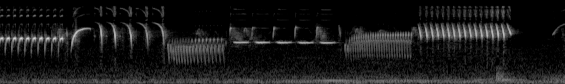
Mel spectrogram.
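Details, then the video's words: Canary song with quick changes of tour: a high whistle, rapid swooping notes, a lower buzzy roll, clipped repeated chips, another buzzy roll and a high fast trill, all clear and loud. "Masteran Kenari Gacor Speed Rapat‼️Durasi panjang dan jernih"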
